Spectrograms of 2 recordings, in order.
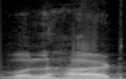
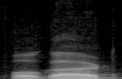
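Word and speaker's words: Volhard: Hello वोल्हार्ड Zelensky reaction नहीं बोलते हैं इसको, हेल फोगाट जेलिंस्की रिएक्शन बोलते हैं। ठीक है, हेल फोगाट, प्रोनाउंसिएशन इसका फोगाट है, लिखते वोल्हार्ड।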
